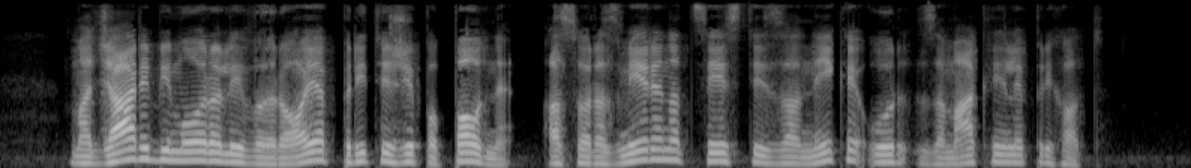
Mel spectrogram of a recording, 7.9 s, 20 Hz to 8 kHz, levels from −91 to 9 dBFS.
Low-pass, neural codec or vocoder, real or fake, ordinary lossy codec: 7.2 kHz; none; real; AAC, 32 kbps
